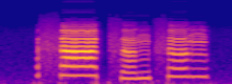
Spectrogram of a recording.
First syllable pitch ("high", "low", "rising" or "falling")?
high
